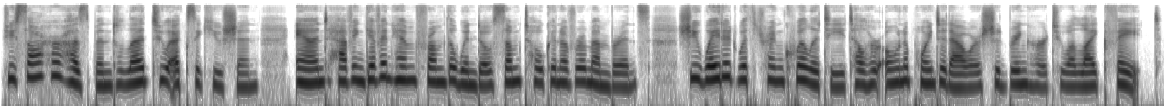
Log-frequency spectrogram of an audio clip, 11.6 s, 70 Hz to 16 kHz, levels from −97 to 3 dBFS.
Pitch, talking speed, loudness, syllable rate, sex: 230 Hz, 175 wpm, -19 LUFS, 4.7 syllables/s, female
